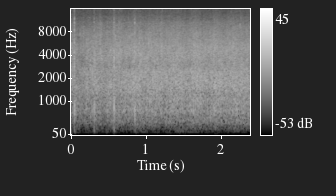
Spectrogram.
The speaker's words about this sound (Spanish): Medellín, y por eso quiero darle mi aplauso y pedirle a todos un aplauso a él.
